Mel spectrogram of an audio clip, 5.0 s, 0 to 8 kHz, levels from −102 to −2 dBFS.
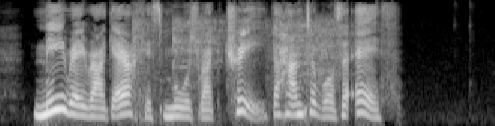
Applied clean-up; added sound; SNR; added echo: none; Glass; 16 dB; none.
